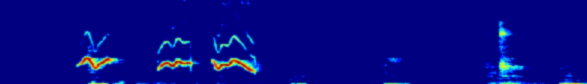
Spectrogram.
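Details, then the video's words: Silver-eared mesia used as a decoy, singing in the highlands: three loud wavering whistles in rapid sequence, followed by soft low knocks and a faint scratchy sound. "Chim Ngũ Sắc Mồi Hót Trên Vùng Cao"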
